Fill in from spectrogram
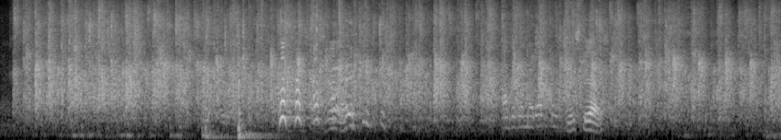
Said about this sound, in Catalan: I a tots vosaltres, un fort aplaudiment en Luismi.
